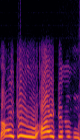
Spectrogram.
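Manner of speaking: put-on yelling. Retelling calling out from the bleachers to a hockey coach: retelling own yell. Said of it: "So I yelled out".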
